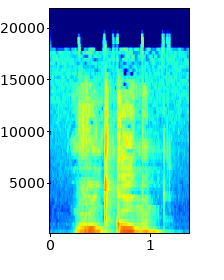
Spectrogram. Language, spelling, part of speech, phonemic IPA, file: Dutch, rondkomen, verb, /ˈrɔntkomə(n)/, Nl-rondkomen.ogg
- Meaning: to make ends meet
